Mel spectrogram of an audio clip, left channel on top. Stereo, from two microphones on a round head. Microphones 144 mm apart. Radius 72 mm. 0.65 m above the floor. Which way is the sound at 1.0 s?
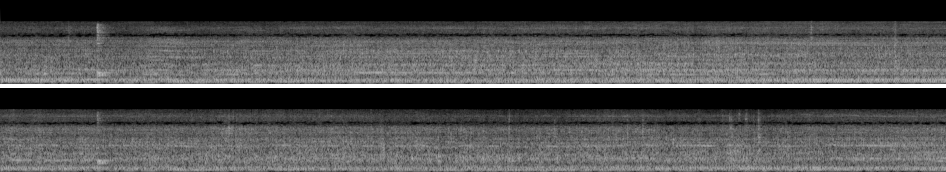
40° left (ahead or behind).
